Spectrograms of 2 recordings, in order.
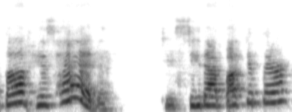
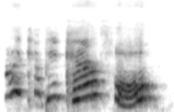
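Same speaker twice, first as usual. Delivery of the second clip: put-on much higher small-child voice; little sister; 12 semitones higher than usual. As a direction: squeak it like a small girl pleading. Little sister pleads her case.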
